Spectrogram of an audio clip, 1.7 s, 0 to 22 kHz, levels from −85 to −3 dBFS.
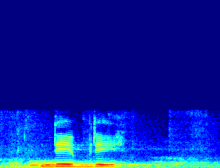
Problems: continuous background conversations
